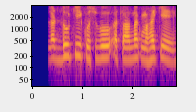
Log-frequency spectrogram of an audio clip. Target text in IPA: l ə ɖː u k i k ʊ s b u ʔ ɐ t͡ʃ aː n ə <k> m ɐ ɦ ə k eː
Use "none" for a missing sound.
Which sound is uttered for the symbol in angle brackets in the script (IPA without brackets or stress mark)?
k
